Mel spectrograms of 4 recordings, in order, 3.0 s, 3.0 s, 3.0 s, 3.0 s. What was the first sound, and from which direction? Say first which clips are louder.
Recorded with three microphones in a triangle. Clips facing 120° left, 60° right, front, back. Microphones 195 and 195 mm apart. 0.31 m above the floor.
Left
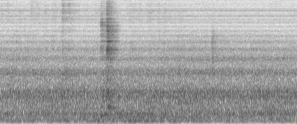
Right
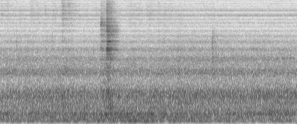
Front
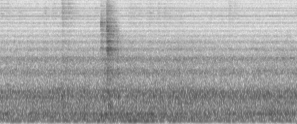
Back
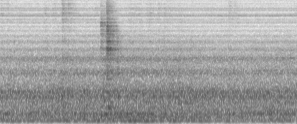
A microwave: right 1 dB, even; 25° left.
